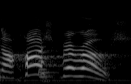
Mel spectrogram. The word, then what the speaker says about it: Ahasuerus: And now we transition to the palace of King Ahasuerus.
